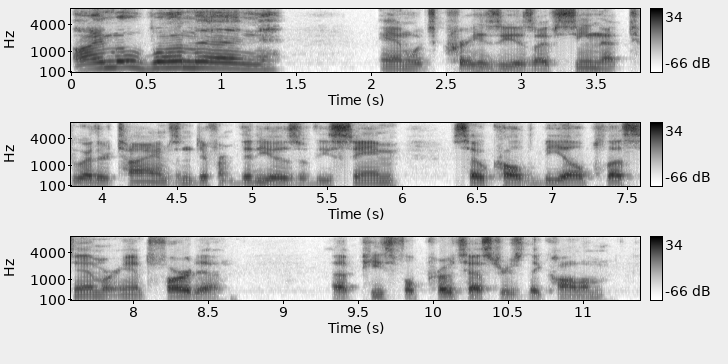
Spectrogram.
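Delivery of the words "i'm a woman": shrill, very high, loud screaming cry. Describing a protest video to listeners, imitating a man screaming. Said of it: "he starts screaming".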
